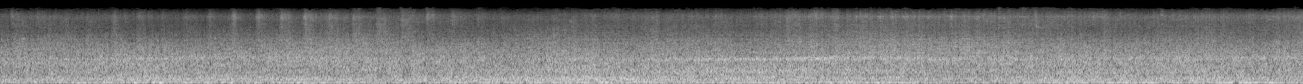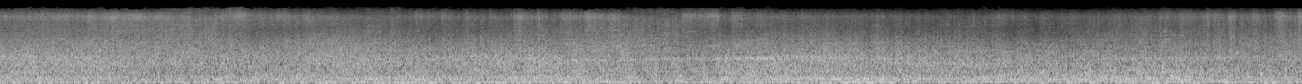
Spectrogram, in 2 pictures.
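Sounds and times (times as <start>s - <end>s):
faint high wheel whine: 0.0s - 26.0s
train wheels rumbling on rails: 0.0s - 26.0s.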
